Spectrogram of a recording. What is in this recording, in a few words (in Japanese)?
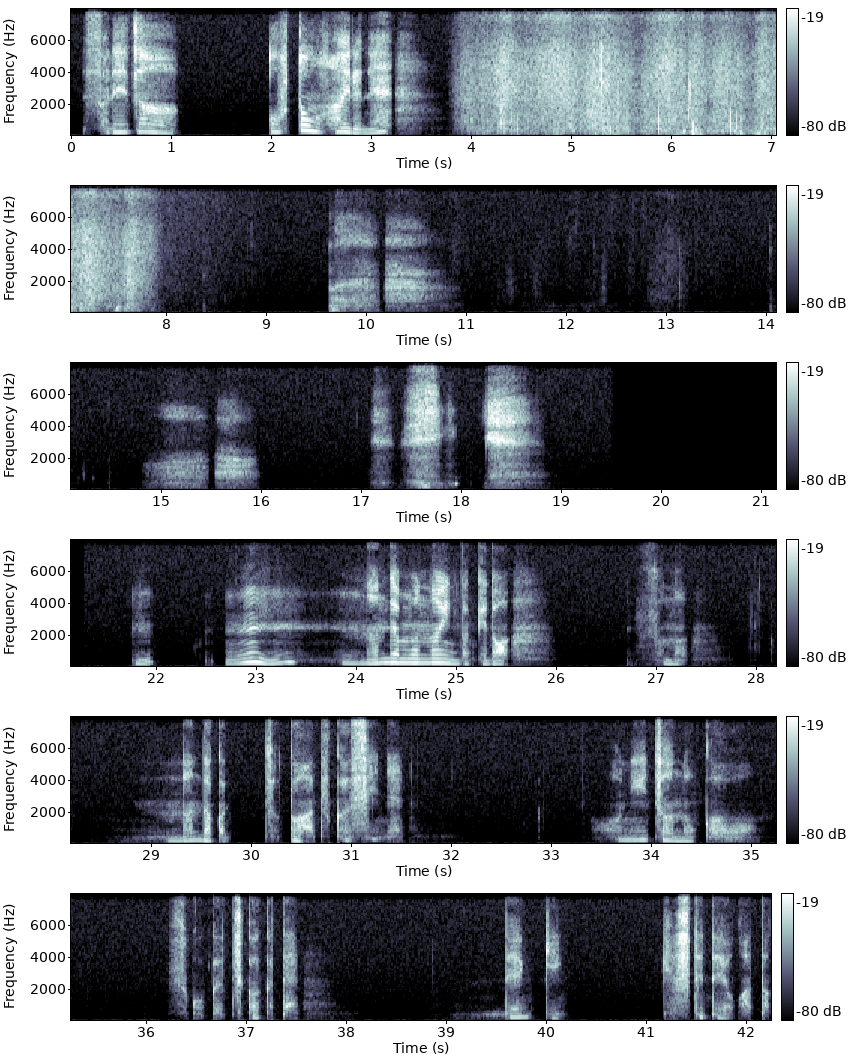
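一緒におやすみなさい, ASMR, 添い寝; お兄ちゃん大好きASMRシリーズ; しっかり妹さなとの甘々な日常; KU100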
